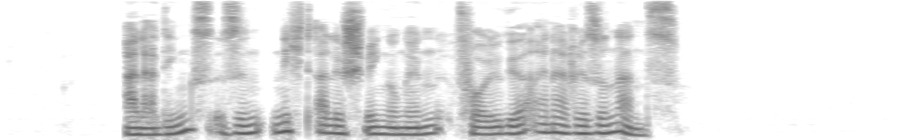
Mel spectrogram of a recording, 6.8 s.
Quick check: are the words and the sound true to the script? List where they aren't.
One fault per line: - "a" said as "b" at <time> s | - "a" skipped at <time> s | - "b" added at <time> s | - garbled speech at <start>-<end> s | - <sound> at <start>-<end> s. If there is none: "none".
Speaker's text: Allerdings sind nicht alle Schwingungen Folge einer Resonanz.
none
